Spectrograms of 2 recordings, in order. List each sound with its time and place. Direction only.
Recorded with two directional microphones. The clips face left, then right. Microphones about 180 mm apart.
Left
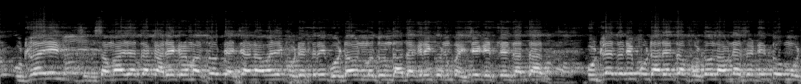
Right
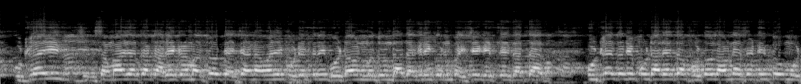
0.3 s a man's voice: 30° right (ahead or behind)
